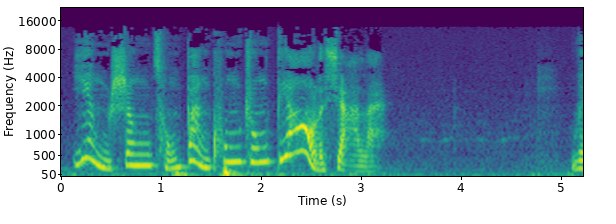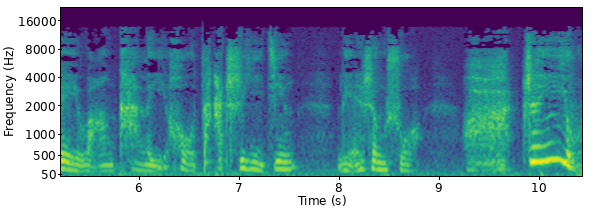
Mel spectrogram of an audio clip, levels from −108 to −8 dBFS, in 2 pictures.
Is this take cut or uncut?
uncut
